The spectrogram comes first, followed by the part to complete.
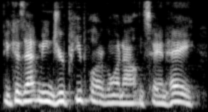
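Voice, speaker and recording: As a podcast guest, this middle-aged leadership coach speaks with an American accent and a fairly high, creaky voice. The interview is casual, and he explains things earnestly and informally, the way a coach would, using brief everyday examples.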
